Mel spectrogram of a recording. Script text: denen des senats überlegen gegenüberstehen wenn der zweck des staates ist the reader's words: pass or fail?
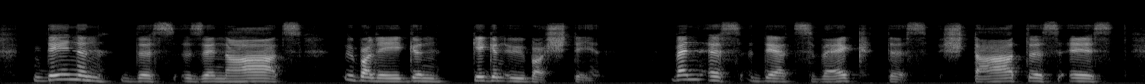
fail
